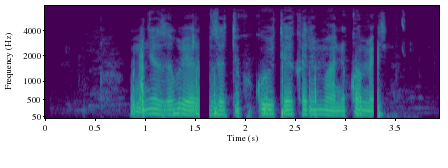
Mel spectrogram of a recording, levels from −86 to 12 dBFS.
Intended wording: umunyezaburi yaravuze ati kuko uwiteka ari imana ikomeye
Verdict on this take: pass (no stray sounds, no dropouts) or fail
fail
